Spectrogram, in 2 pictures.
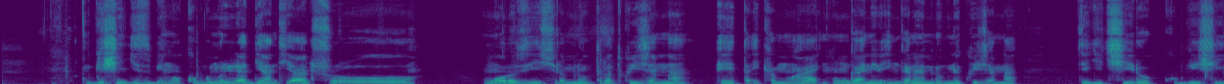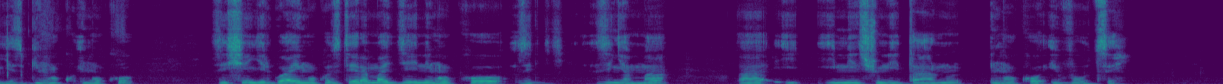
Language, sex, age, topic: Kinyarwanda, male, 18-24, finance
